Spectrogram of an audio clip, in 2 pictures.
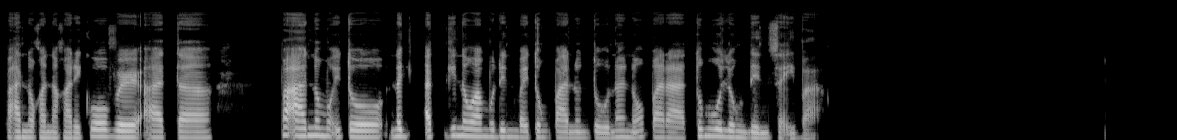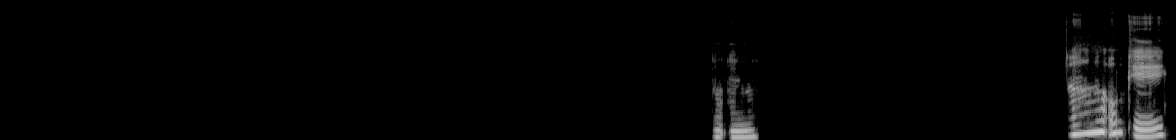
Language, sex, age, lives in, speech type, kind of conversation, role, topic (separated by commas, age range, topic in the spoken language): Filipino, female, 30-34, Philippines, conversation, podcast, host, Maaari mo bang ikuwento kung paano ka tinulungan ng mga kaibigan mo noong dumaan ka sa matinding pagsubok?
